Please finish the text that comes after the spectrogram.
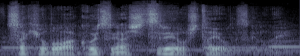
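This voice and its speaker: A very low-voiced, polished gentleman of authority. He speaks with smooth, formal courtesy and a dry teasing streak, in an audio drama with music clearly behind him. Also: expressive, rapid-fire. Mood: courteous. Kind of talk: Japanese audio drama acting.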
